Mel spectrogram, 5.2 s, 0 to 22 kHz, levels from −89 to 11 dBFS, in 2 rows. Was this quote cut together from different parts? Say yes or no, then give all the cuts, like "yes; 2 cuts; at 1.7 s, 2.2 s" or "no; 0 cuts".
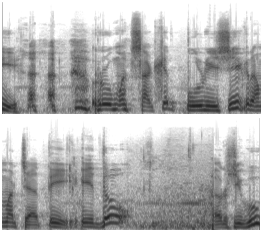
no; 0 cuts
